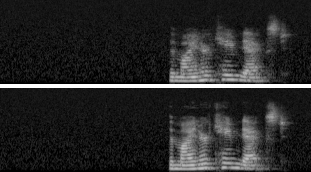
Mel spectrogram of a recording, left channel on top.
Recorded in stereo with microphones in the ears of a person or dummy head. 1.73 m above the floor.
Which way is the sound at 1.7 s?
65° right (ahead or behind).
